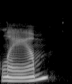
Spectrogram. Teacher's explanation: the vowel will be a little bit longer in lamb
